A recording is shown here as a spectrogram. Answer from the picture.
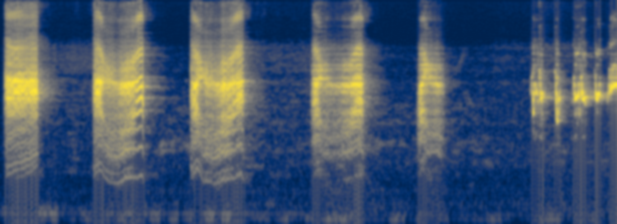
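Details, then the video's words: Long-tailed shrike lure sound meant to prompt other birds to sing: five rough, grating screeches about a second apart, then a quick burst of stuttering chattered notes at the end. "suara pancingan burung cendet"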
